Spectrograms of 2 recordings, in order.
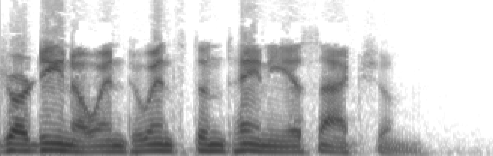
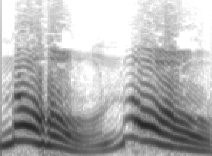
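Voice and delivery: very high pleading with a forced tremor; 10 semitones higher, 4 dB louder than usual. A man held at gunpoint begs the armed guide, pleading. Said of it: "pleaded Pitt".

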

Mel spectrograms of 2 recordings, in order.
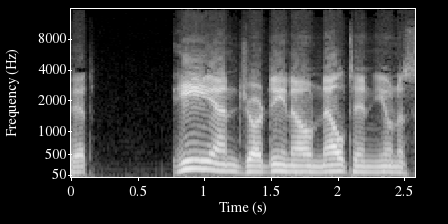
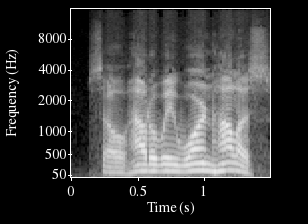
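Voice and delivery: usual speaking voice

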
